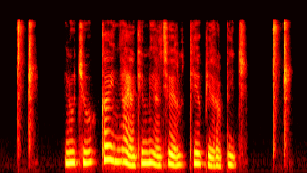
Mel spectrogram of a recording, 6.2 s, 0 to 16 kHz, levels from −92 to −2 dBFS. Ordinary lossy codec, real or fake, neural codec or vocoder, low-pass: none; fake; autoencoder, 22.05 kHz, a latent of 192 numbers a frame, VITS, trained on one speaker; 9.9 kHz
